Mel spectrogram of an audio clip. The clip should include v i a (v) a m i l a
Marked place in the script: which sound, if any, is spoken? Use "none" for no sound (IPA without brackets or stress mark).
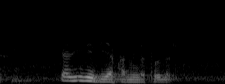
f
